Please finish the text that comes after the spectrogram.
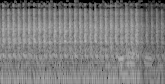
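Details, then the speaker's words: Toyota Wigo whose engine swallowed much water through the air cleaner: sharp, heavy knock about eighteen times a second over a rough idle, loud enough to drown out talk, from a bent connecting rod. "Ayan confirm talaga mga boss na talagang marami-raming nahigop na tubig ong kanyang ano ah makina. Hindi na nga marinig yung usapan namin."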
